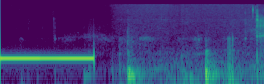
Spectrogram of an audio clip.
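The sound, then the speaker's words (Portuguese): Telephone dial tone while a call is placed, a single steady, loud mid-pitched tone holding for about a second before cutting off abruptly, then faint scattered clicks and rustles. “vamos te ligar, hein”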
